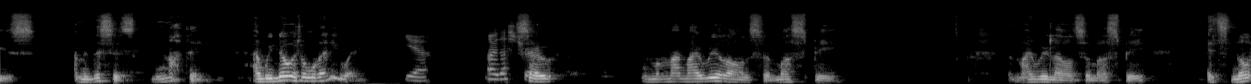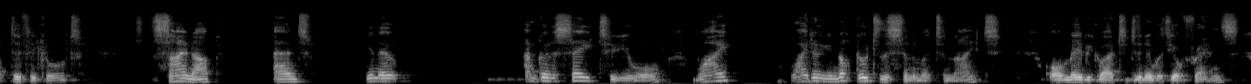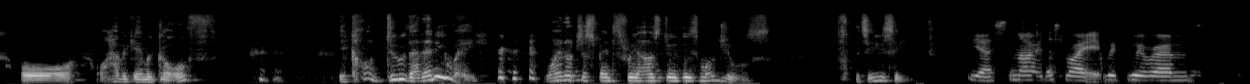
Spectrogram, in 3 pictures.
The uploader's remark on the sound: This podcast was recorded via Zoom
